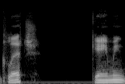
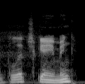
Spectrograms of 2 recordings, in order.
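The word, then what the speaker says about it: Glitxh Gaming: the fourth team and it's pronounced glitch gaming but it's got an x in it okay wait wait i gl i t xh okay all right it's a glitch gaming all right and that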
